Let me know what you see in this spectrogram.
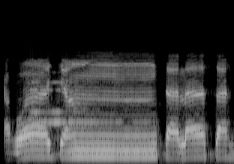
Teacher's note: Bertanwin bertemu dengan huruf ta, ikhfa disamarkan.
